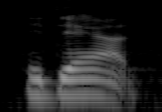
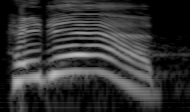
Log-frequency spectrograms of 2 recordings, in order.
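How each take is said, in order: First: Put-on soft, low, casual child's fishing for praise; quietly offhand mock hint to Dad; subtle hint. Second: High-pitched mock bragging call; hammed-up proud shout-out, pitched way up; boastful. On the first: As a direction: imitate a child casually angling for notice. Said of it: "We try these subtle ways". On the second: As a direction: imitate a child calling Dad to show off. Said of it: "it would be boastful to just say".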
